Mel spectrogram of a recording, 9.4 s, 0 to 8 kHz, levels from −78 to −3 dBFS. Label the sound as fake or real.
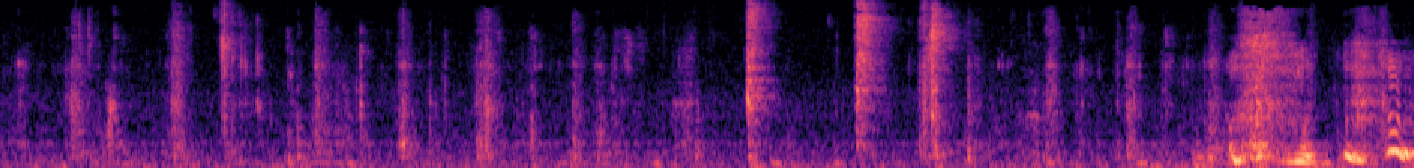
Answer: real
